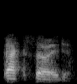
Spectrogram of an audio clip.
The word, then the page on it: backside: American English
